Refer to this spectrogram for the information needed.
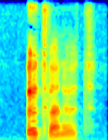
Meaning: fifty-five
- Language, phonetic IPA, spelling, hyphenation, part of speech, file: Hungarian, [ˈøtvɛnøt], ötvenöt, öt‧ven‧öt, numeral, Hu-ötvenöt.ogg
